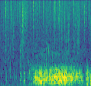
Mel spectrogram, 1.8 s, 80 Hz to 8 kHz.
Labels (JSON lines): {"label": "biophony, growl", "recorder": "SoundTrap 600 or HydroMoth"}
